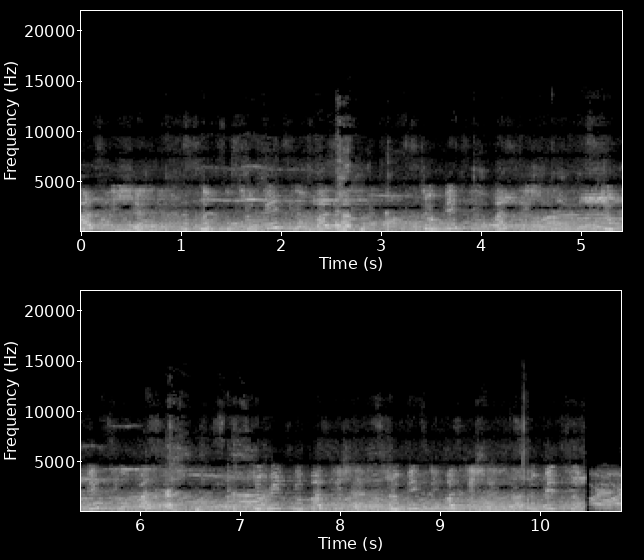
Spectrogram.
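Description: Audience chatter: many people talking at once, a steady, overlapping murmur of voices with no single voice standing out.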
